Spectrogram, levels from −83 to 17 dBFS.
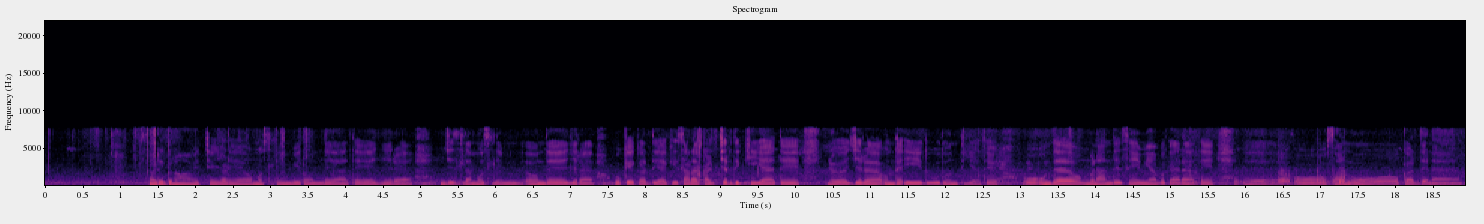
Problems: constant background noise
